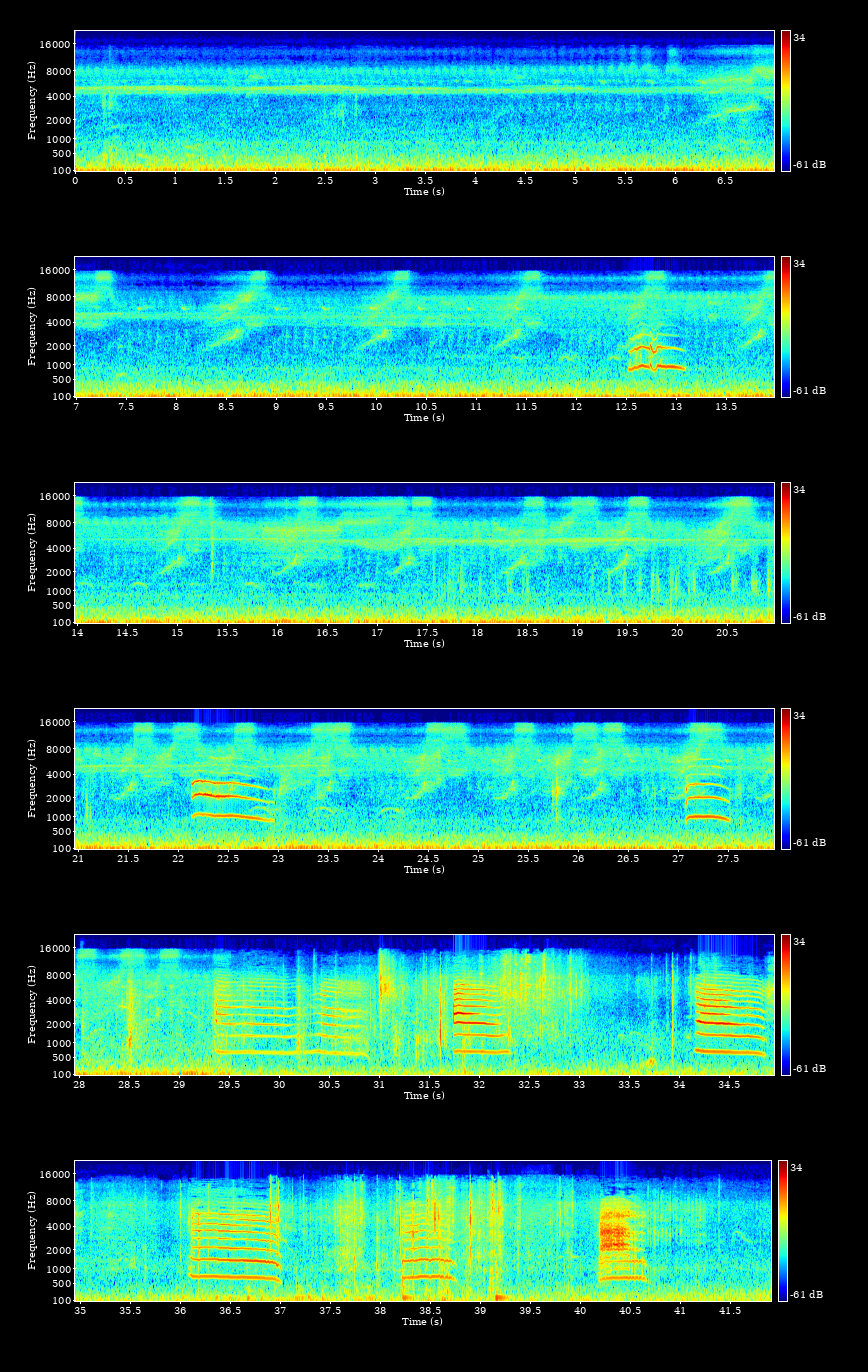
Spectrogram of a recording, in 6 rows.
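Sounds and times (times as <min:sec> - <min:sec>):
cats meowing: 0:12.5 - 0:13.2, 0:22.1 - 0:23.1, 0:27.0 - 0:27.6, 0:29.3 - 0:32.7, 0:33.6 - 0:35.0, 0:36.0 - 0:37.2, 0:38.1 - 0:39.2, 0:40.1 - 0:41.1
low rumble: 0:23.1 - 0:34.2.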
